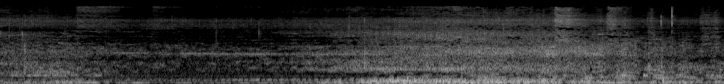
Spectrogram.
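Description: Bus tyres roll over the road.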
